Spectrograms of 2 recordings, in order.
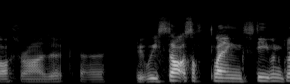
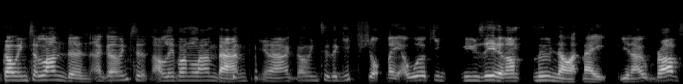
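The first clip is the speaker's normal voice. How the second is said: higher-pitched hammed-up Cockney geezer; a lightly put-on Cockney lad, higher up; mock Cockney accent; 3 semitones higher than usual. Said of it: "That's how he sounds".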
